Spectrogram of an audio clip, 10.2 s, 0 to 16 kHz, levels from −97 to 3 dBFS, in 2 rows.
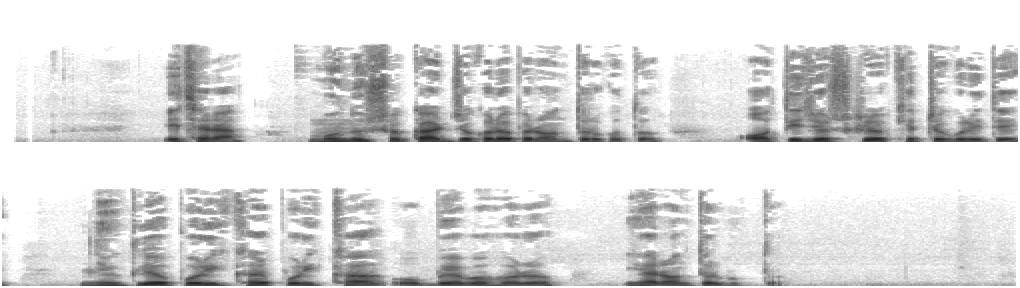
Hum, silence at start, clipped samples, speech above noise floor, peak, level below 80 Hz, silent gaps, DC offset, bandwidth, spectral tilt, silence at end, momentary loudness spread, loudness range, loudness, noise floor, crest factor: none; 0.8 s; under 0.1%; 41 dB; -2 dBFS; -68 dBFS; none; under 0.1%; 11.5 kHz; -6 dB/octave; 1.2 s; 13 LU; 4 LU; -22 LUFS; -62 dBFS; 20 dB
